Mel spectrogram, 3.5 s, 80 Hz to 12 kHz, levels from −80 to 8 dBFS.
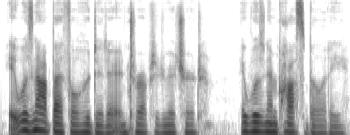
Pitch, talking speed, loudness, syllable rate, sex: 140 Hz, 220 wpm, -19 LUFS, 7.5 syllables/s, female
